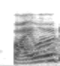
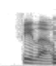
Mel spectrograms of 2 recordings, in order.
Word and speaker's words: phyllo: And the apple strudel itself calls for a type of dough called phyllo dough. I'm not even sure if I'm saying that correctly. Is it phyllo or phyllo? Do y'all know? – Phyllo. – It's phyllo.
